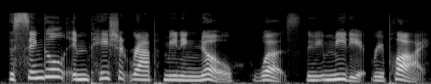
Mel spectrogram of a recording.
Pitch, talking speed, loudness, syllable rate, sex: 215 Hz, 140 wpm, -19 LUFS, 4.6 syllables/s, female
